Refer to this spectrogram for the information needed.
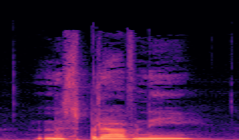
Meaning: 1. incorrect 2. improper
- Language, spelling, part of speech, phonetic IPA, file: Czech, nesprávný, adjective, [ˈnɛspraːvniː], Cs-nesprávný.ogg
